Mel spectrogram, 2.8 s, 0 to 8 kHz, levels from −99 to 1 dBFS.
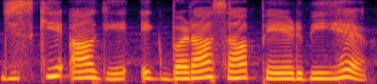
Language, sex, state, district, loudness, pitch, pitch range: Hindi, female, Arunachal Pradesh, Lower Dibang Valley, -15 LUFS, 220 Hz, 205-245 Hz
